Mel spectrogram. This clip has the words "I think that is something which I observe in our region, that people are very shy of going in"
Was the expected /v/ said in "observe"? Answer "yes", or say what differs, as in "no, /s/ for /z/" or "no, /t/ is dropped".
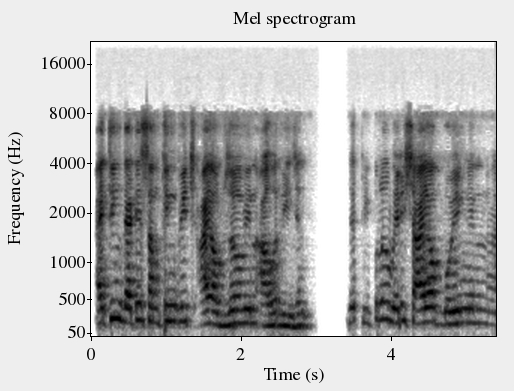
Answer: yes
